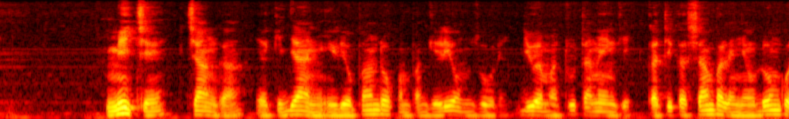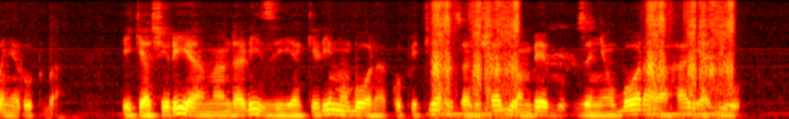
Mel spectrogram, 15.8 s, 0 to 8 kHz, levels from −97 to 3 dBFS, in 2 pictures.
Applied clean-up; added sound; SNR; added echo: none; Writing; 2 dB; none.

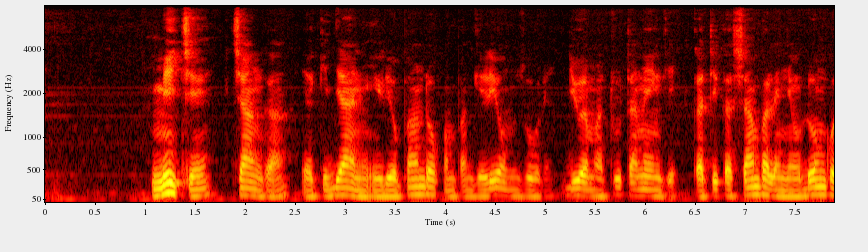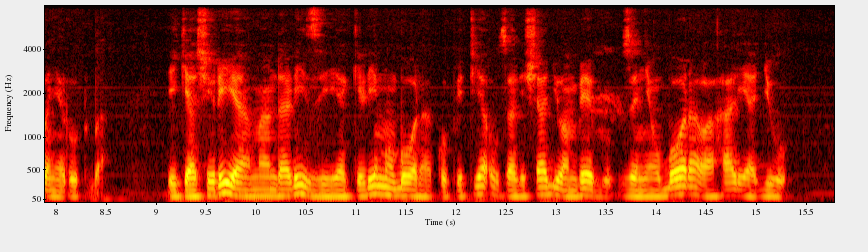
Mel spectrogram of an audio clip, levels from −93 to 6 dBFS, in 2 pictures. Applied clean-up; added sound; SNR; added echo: none; none; none; none.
